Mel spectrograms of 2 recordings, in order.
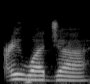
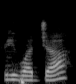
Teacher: We are prolonging this final alif for 2 seconds. Iwaja, 2 seconds.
